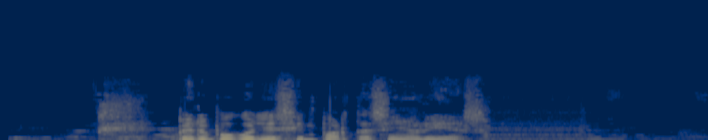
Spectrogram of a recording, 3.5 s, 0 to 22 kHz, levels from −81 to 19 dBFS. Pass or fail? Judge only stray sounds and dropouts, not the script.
pass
